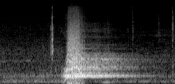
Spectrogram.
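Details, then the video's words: Pet dog Snickers, also called Snicky, barking at a turtle in Florida: a single loud, sharp bark with a strong harmonic tone that fades over half a second, with a low steady hum and faint clicks behind. "Snicky Barking at A Turtle"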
